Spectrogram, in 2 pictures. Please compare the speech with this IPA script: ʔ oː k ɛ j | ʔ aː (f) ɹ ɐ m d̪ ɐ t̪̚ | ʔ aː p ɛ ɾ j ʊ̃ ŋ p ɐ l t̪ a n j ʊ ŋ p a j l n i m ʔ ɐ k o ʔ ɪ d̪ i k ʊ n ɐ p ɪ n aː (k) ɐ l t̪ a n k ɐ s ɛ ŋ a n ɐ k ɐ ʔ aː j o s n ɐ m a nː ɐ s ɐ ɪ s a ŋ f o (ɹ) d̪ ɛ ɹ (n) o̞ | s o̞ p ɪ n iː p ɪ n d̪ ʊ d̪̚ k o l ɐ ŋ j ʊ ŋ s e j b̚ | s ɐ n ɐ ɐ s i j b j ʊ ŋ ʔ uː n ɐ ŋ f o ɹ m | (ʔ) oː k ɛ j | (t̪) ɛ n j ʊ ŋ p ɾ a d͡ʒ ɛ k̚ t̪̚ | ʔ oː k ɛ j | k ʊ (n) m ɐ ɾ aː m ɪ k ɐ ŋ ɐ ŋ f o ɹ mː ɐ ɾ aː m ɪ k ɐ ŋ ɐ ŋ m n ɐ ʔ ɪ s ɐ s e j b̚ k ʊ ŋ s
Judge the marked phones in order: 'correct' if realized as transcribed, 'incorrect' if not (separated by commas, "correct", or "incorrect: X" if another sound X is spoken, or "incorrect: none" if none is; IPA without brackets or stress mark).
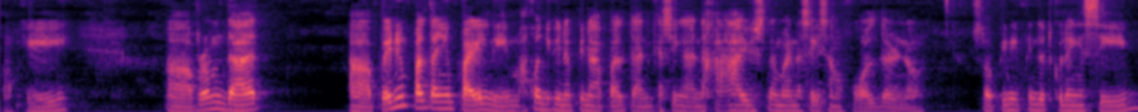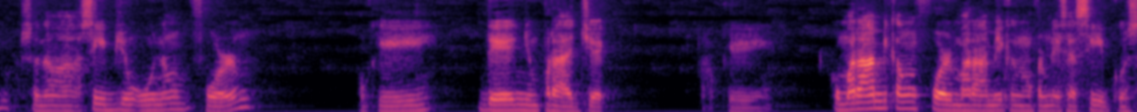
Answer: correct, incorrect: p, incorrect: l, correct, correct, incorrect: d̪, incorrect: ŋ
